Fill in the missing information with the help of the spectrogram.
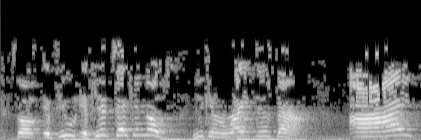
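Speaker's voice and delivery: ringing pulpit delivery; fervent preaching. Acted. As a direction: preach it out to the congregation. Preaching at full force.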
